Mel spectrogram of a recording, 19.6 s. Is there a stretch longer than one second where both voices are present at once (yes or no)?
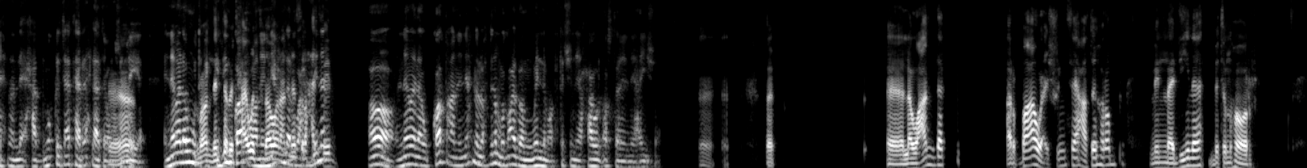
yes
